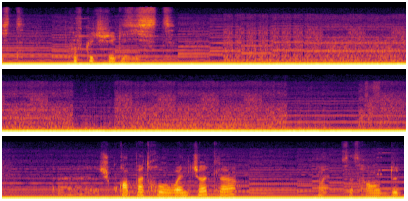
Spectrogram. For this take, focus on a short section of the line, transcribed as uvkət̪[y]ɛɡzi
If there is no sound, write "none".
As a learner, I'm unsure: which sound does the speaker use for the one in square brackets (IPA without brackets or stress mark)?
y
